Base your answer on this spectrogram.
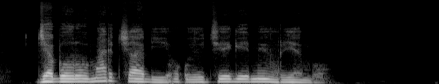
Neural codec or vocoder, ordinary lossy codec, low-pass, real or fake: codec, 44.1 kHz, 2.6 kbps, DAC; none; none; fake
